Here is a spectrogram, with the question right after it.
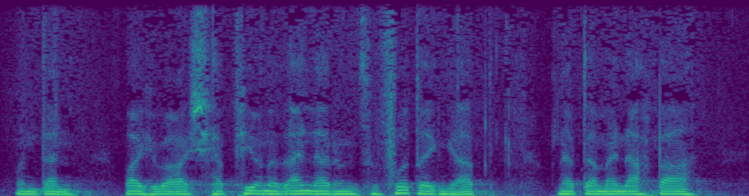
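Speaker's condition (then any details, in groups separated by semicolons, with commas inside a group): Parkinson's disease; diagnosed at age 57, began with resting hand tremor, confirmed by brain imaging; about 16 to 17 years since diagnosis, tremor-free on stage, almost daily falls, reduced mobility; host asks for his voice to be made louder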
